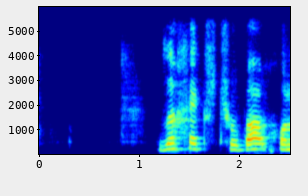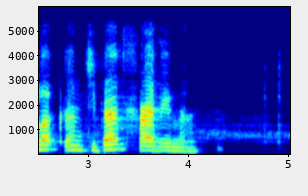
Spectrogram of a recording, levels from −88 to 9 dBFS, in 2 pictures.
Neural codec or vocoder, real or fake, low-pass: codec, 24 kHz, 1 kbps, SNAC; fake; 5.4 kHz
